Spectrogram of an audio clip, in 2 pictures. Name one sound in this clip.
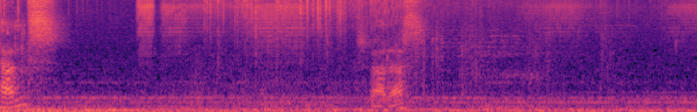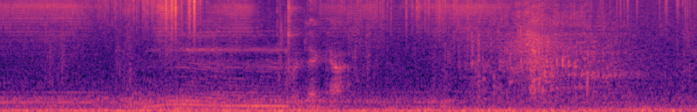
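Footsteps scuff slowly over a gritty floor.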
